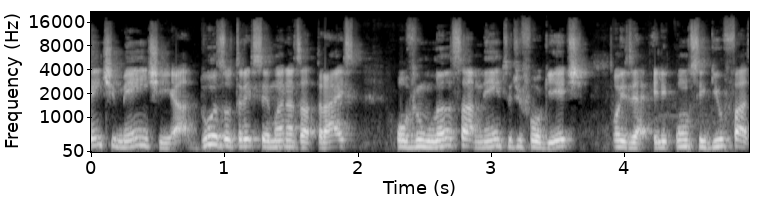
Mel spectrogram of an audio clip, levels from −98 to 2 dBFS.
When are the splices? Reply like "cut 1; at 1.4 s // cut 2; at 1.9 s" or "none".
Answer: cut 1; at 3.9 s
